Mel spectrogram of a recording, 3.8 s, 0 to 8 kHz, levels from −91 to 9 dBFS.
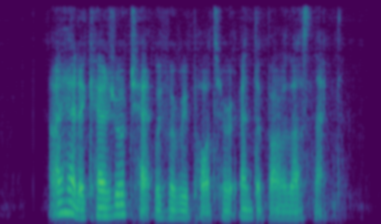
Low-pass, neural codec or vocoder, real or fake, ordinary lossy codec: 7.2 kHz; codec, 16 kHz, 4.8 kbps, FACodec; fake; none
